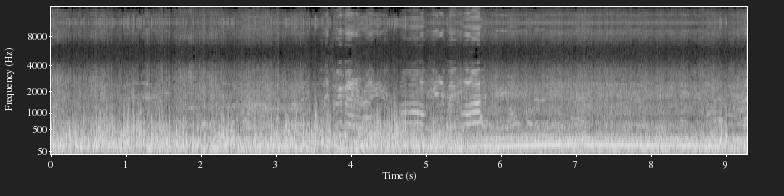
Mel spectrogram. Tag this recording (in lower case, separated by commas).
speech, car, vehicle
